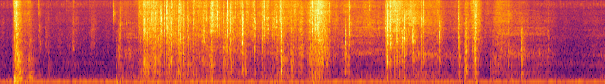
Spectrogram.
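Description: Plastic and foam packaging crinkling and rustling as it is handled and moved aside, with a knock at the start and a sharp click about four seconds in.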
